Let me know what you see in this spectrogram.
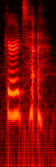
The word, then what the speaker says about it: Goethe: And so the guy that wrote Faust, as of this morning, I was referring to him as Goethe, but I listened to a little YouTube video. Goethe. Which is Goethe.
